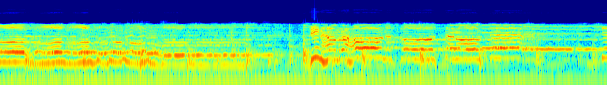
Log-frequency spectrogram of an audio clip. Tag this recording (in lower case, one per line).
music
middle eastern music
